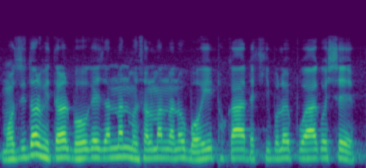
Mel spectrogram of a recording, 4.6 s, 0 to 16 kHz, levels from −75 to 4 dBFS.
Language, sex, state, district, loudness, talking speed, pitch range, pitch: Assamese, male, Assam, Kamrup Metropolitan, -16 LUFS, 130 wpm, 145-155 Hz, 150 Hz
